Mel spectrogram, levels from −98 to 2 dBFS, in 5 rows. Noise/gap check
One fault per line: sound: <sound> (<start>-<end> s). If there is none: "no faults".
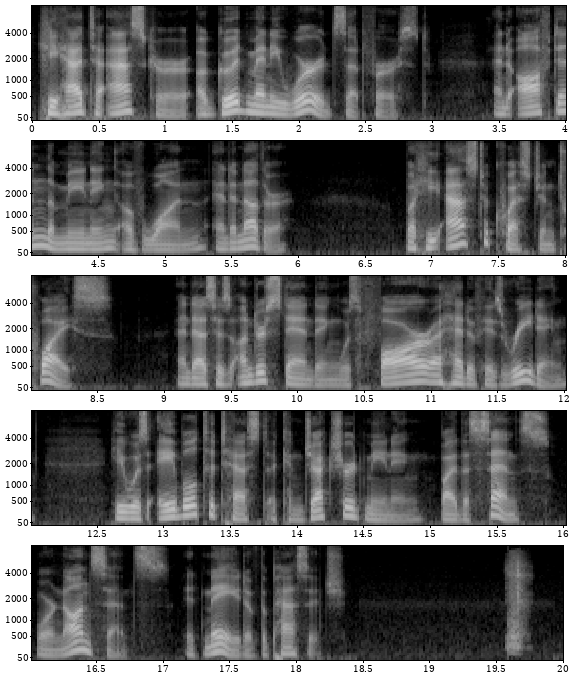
sound: sniff (19.6-19.8 s)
